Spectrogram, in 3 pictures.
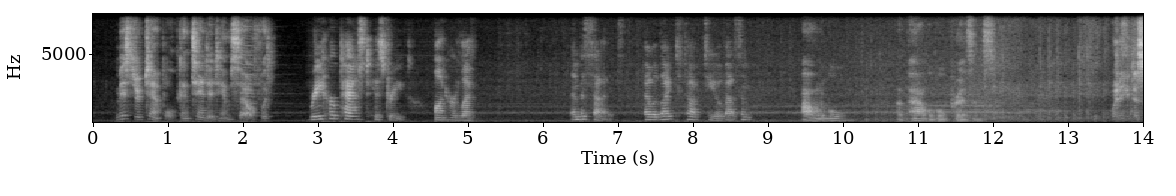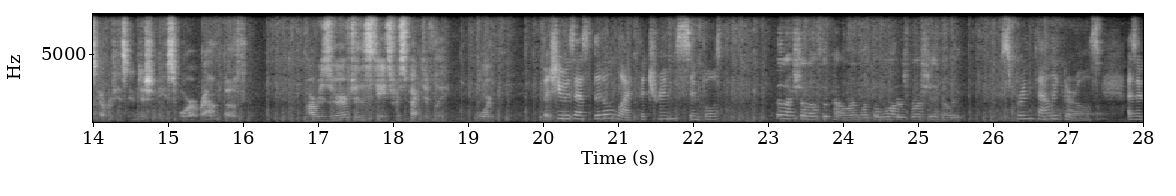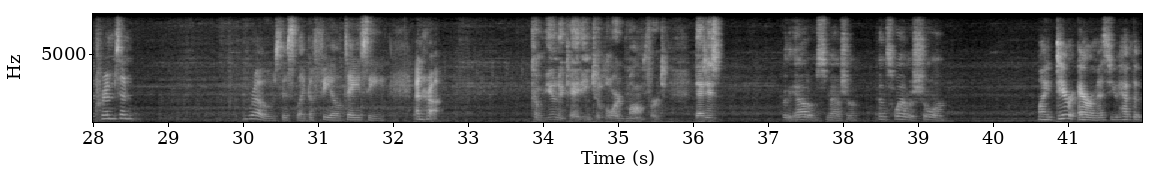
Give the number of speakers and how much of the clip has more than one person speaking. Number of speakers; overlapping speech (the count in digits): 8, no overlap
